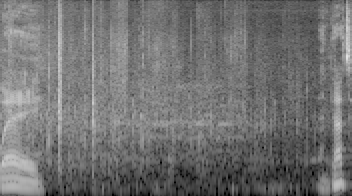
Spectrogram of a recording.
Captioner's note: applause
